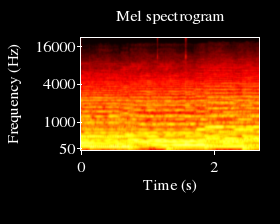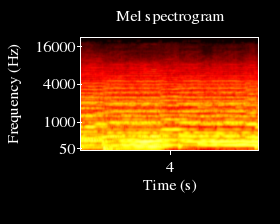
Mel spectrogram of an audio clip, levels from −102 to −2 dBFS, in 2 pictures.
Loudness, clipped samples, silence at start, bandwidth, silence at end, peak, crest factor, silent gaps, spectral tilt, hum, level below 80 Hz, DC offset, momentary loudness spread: -18 LUFS; under 0.1%; 0 s; 9.2 kHz; 0 s; -4 dBFS; 14 dB; none; -7.5 dB/octave; none; -34 dBFS; under 0.1%; 4 LU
